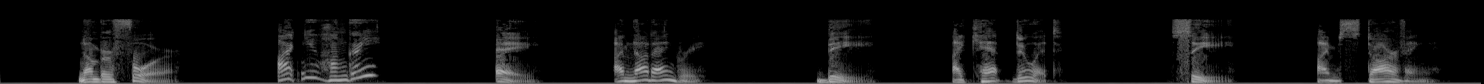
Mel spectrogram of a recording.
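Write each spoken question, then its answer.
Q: Aren't you hungry?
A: C: I'm starving.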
